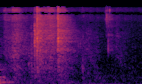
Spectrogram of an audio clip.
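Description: A person breathing out in a short hiss while tasting a sip of cider, with a couple of small mouth clicks, about half a second in.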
